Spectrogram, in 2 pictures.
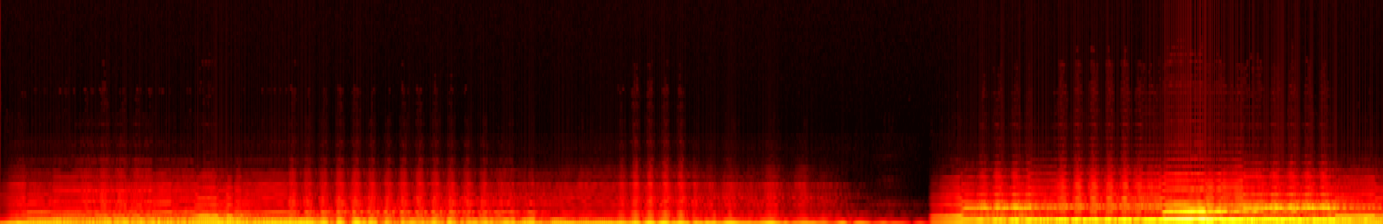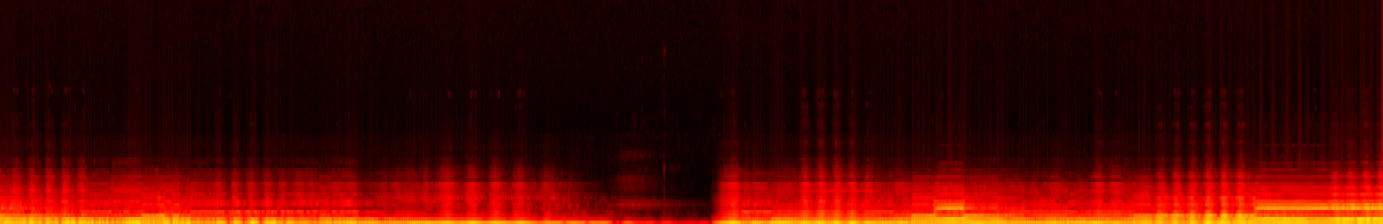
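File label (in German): Aeolian D mit Reverb, drone flute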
